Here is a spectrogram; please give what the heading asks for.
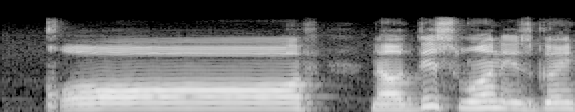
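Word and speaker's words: ق: famous Thalia letter o now off is going to be pronounced from the top of the throat yeah so Connie the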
